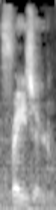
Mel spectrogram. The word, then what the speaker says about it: Fraser: Still, on you know, Brendan Fraser, or Fraser. Been saying it wrong all these years. But Brendan Fraser for The Whale.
